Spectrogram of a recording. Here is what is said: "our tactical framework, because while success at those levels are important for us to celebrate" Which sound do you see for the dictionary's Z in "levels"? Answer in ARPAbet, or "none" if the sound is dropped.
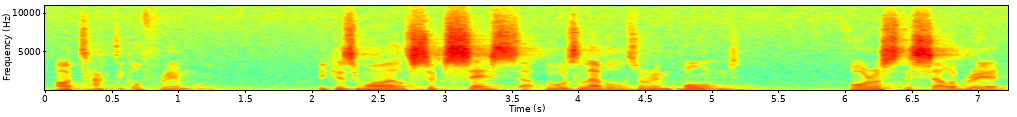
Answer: Z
